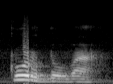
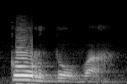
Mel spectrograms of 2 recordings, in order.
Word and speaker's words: Córdoba: Se pronuncia Córdoba. Códova, tá?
